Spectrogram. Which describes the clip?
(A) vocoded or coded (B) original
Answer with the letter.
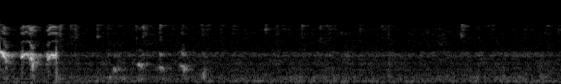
A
